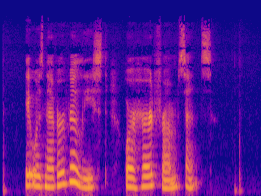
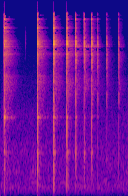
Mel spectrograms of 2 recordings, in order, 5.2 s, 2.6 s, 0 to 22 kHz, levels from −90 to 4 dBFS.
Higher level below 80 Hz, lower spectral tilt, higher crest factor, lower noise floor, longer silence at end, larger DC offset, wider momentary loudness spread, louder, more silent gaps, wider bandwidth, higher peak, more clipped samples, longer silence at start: first, -58 dBFS vs -78 dBFS; first, -5 dB/octave vs 3 dB/octave; second, 16 dB vs 22 dB; about the same, -49 dBFS vs -51 dBFS; about the same, 0.45 s vs 0.45 s; neither; second, 11 LU vs 18 LU; about the same, -19 LUFS vs -18 LUFS; neither; second, 14.5 kHz vs 18 kHz; second, -4 dBFS vs 0 dBFS; neither; about the same, 0.05 s vs 0.05 s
